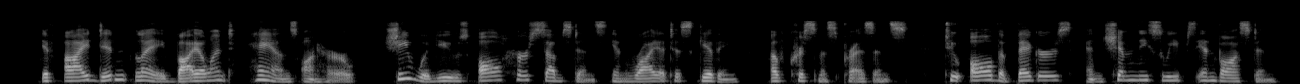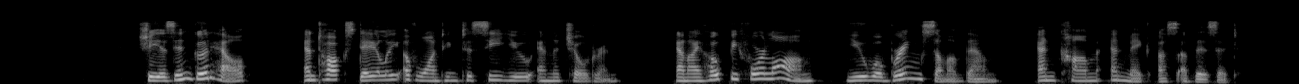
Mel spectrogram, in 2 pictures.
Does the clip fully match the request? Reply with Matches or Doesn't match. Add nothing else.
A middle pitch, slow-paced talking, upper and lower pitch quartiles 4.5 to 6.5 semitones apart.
Doesn't match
